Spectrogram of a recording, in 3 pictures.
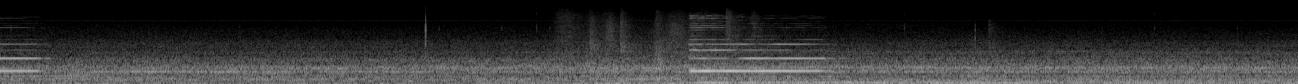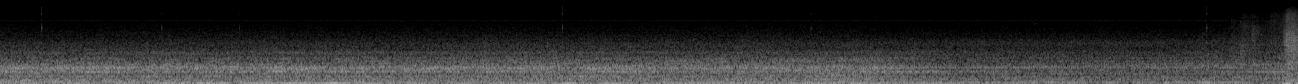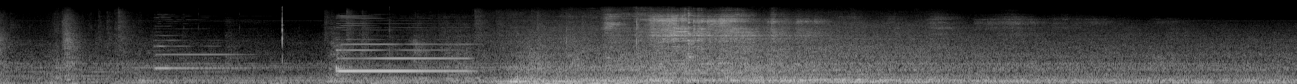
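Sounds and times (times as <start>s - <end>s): electronic chime tone: 0.0s - 0.6s, 6.9s - 8.4s, 27.5s - 28.7s, 29.3s - 30.8s
elevator low hum: 0.0s - 38.9s
elevator clicks: 5.9s - 8.4s, 25.8s - 30.9s.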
